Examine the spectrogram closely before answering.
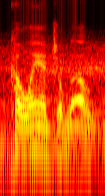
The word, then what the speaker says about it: Colangelo: It's Colangelo. That's how you pronounce it.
